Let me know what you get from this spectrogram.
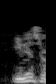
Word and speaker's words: Enos: Enos rhymes with Venus and Menus and Penis.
